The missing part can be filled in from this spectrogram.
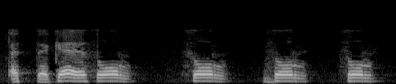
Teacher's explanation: التكاثر ويطلع هواء والراء ما فيهاش هواء خالص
